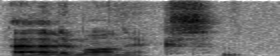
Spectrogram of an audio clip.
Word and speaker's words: mnemonics: They're called mnemonics. – That's it, yeah. Mnemonics. – Mnemonics? – No, you're saying it right, but okay. It's, mnemonics.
